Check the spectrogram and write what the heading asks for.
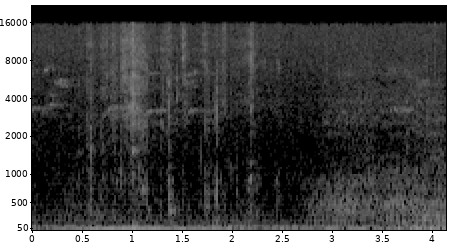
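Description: Faint handling of round cardboard oracle cards: a few light clicks and a soft rustle as a card is drawn and held up against another.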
